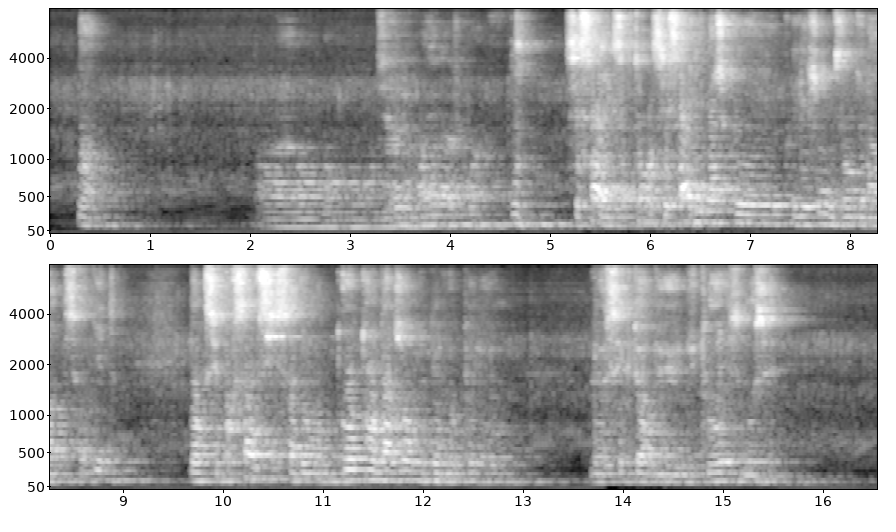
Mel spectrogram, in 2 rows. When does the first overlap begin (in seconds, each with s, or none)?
none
